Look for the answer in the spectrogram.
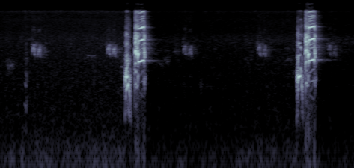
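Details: Grey francolin from a male and female pair: two harsh, double-pulsed squawks about two seconds apart, with faint soft chirps in between.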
